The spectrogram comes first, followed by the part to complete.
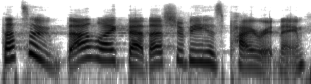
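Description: A woman's voice: high-pitched, big pitch swings, fairly quick, sharp tone, dry recording. A woman co-hosting a podcast in casual chat, with wry, playful quips. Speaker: podcast co-host.

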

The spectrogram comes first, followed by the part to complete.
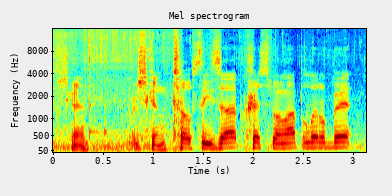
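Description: A man's voice: medium pitch, fast talker. A man in his thirties chatting casually and informally as a fishing vlogger, with slangy exclamations. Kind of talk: casual outdoor vlog chat. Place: outdoors on rocky seashore. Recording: outdoor ocean surf noise.

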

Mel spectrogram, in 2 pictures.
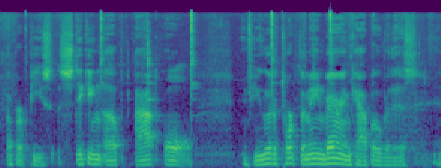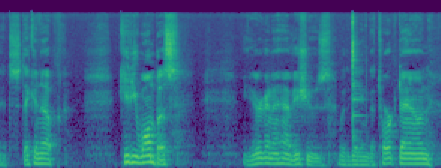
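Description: An older man explaining engine assembly step by step in a garage workshop. He sounds practical and instructive, with quick asides as he works. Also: fairly low pitch, a little mellow, slight background noise. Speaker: engine builder. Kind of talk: hands-on workshop demonstration.

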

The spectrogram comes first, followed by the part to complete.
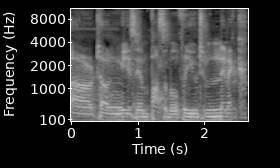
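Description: A man playing a proud, gruff demon in an audio drama, speaking tersely and sternly. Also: low-pitched, completely flat delivery, normal speed, music in the background, natural voice. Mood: disdainful. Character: gruff, proud, curt native demon, alien tongue. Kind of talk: audio fiction podcast acting.

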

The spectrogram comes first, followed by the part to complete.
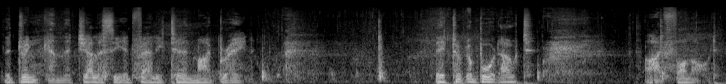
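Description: An actor playing a guilt-ridden, jealous ship's steward making a bitter, haunted confession in a radio drama. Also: male voice, deep voice, a little slow, pauses often, background noise. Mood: bitter, tormented.

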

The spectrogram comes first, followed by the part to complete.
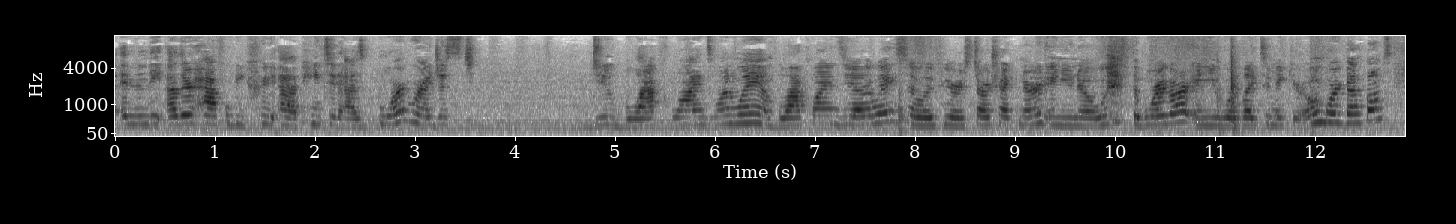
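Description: A woman's voice: high-pitched, fairly even intonation, normal speed, far from the mic. A woman in her forties hosting a casual livestream from her home kitchen, chatty and rambling with lots of fillers, a little sniffly. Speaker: livestream host. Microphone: phone camera across the room. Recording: voice a bit off-mic, faint room noise.

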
